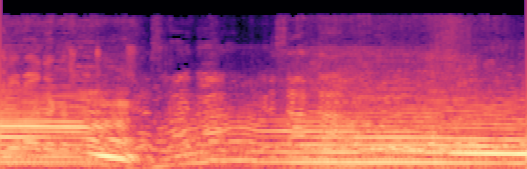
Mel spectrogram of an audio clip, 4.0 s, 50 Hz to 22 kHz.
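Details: Improved-breed dairy cows at the Raniganj cattle market, Bangladesh, 17 November 2025. A moo breaks and dips sharply, then a long, steady low bellow swells toward the end over murmuring crowd noise.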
